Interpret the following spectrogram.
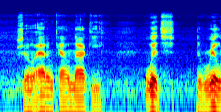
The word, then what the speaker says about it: Kownacki: so adam kawanaki which the real name the real way to pronounce his name is actually adam kaunatsky but i like the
